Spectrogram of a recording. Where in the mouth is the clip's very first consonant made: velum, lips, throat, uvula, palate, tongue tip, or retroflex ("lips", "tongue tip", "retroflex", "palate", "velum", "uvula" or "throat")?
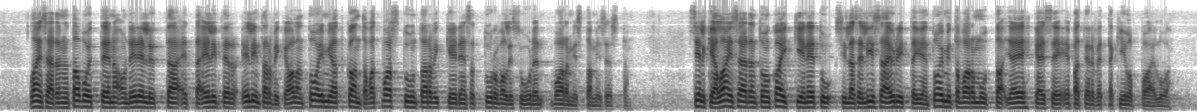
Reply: tongue tip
